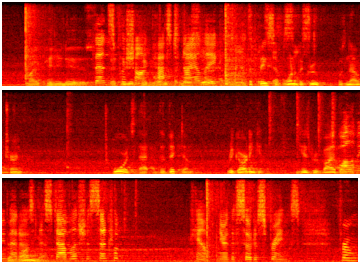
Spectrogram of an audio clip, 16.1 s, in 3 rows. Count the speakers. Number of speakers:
4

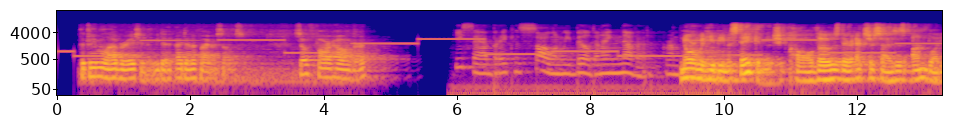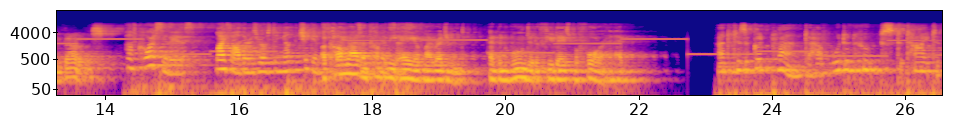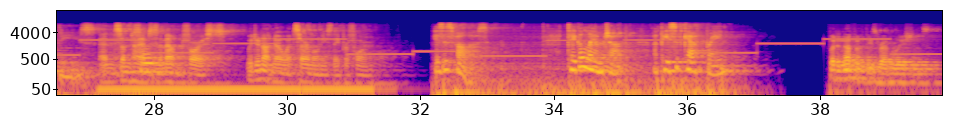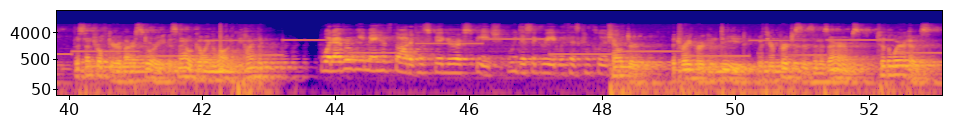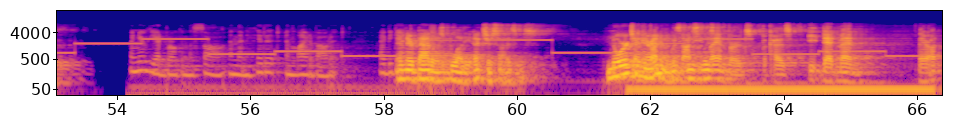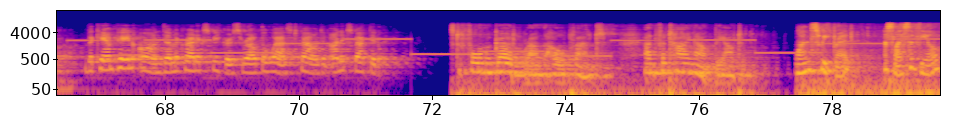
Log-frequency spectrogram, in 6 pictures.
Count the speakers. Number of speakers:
10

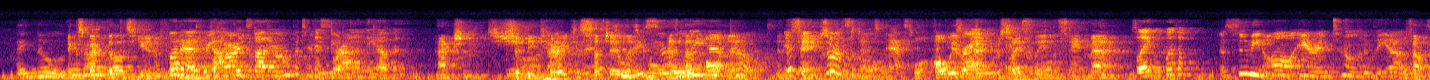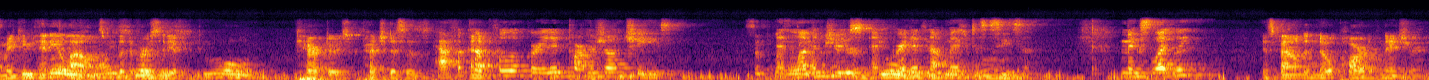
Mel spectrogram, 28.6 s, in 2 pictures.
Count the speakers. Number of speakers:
4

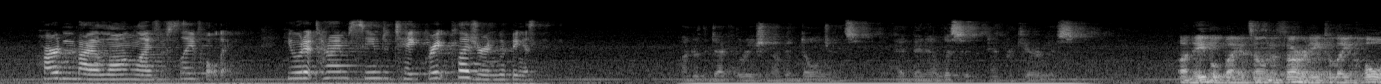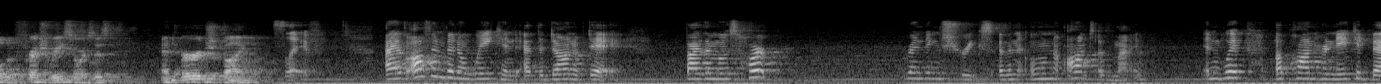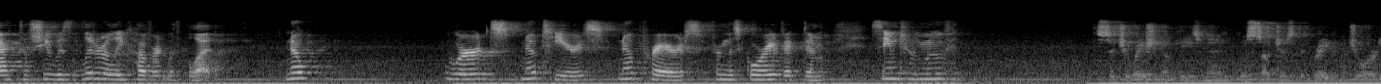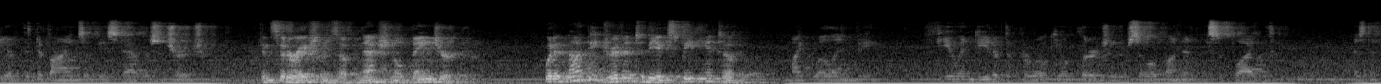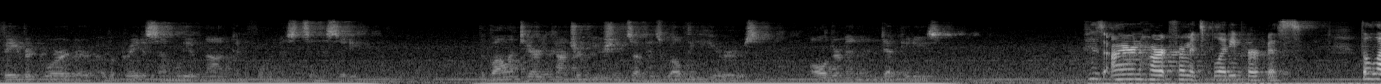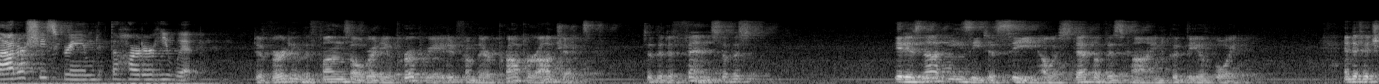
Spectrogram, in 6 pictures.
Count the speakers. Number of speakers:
3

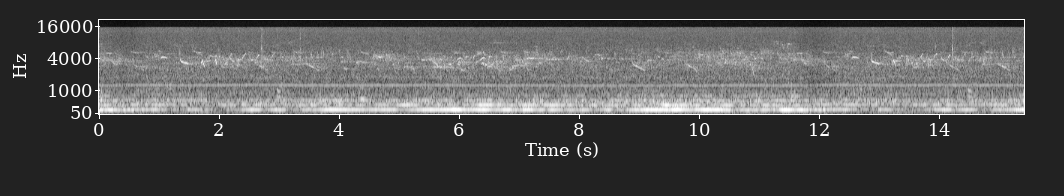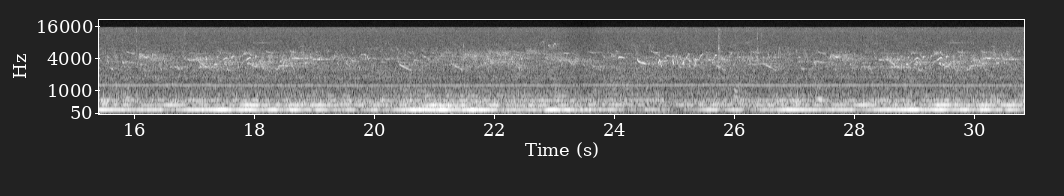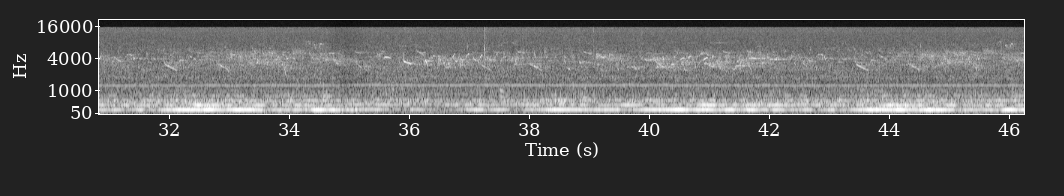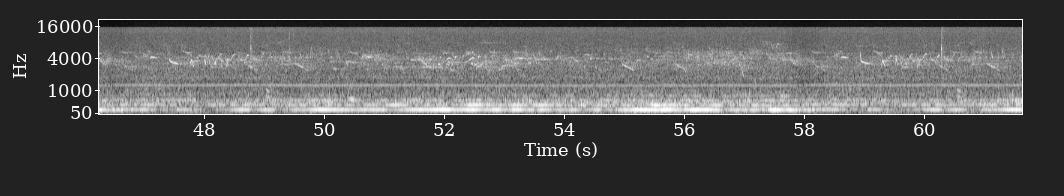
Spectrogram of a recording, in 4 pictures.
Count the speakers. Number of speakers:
0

